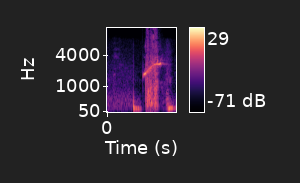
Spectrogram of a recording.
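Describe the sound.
A single short, sharp whistle sliding upward in pitch, loud, whistled by a man in a bar toward its corner, cutting through a burst of rough background noise, as if calling someone over.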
